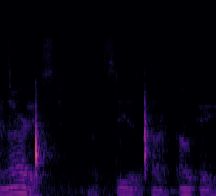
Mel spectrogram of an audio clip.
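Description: Pages of a large paperback book being turned by hand, with about three sharp paper snaps as the pages flip over.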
